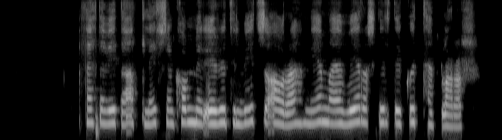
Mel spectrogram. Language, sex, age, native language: Icelandic, female, 17, Icelandic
